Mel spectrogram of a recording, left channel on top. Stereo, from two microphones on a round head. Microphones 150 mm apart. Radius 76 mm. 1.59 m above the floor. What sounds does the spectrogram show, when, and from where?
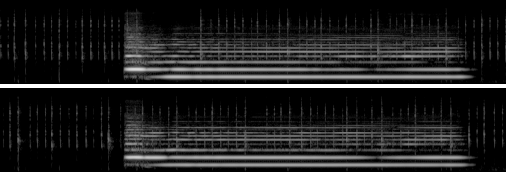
1.2 s a flute: 25° left (ahead or behind), 1.5 m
